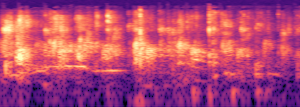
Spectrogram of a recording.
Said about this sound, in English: Look, they are amazing. Come on. A round of applause for Christmas jumpers.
